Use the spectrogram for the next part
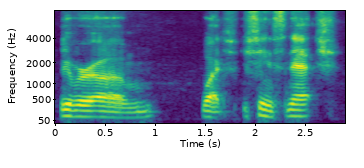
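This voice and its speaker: Teasing lower-voiced co-host. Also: male voice, steady tone, slow, vocal fry, fairly bright tone. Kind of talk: casual chat.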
